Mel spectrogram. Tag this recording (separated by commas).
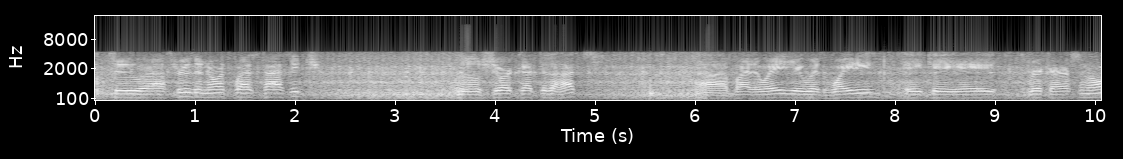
Vehicle, outside, rural or natural, Speech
